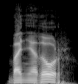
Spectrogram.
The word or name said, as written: bañador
